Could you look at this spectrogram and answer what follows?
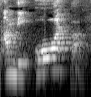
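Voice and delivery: AUTHOR stretched into "AW-tha", imitating her; mimicked pronunciation. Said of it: "as she says".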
